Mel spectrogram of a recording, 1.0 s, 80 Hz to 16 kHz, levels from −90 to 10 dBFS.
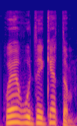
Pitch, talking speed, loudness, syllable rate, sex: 150 Hz, 290 wpm, -15 LUFS, 6.7 syllables/s, male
